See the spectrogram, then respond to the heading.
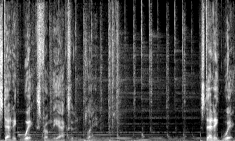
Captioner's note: camera clicking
